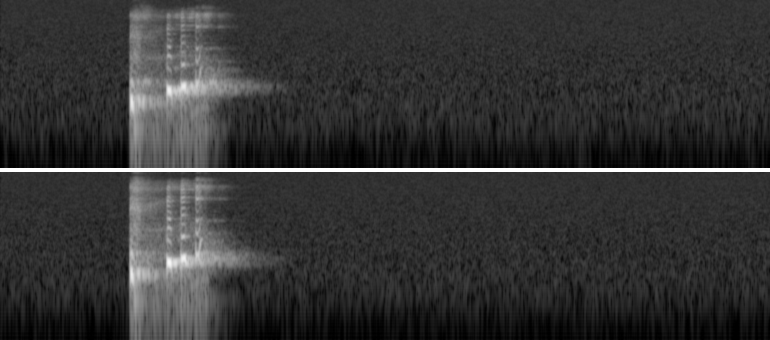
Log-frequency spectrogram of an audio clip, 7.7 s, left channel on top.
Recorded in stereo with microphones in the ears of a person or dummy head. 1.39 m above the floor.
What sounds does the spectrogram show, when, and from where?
1.3 s a giggle: 15° right (ahead or behind), 1.0 m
